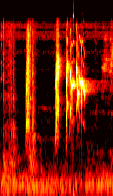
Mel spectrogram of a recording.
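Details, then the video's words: Trapping lure sound of a sooty-headed bulbul: two short sharp chips, then a bubbly, tumbling phrase of clear whistled notes that slides downward and fades, set against quiet background. "SUARA PIKAT BURUNG KUTILANG GACOR"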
